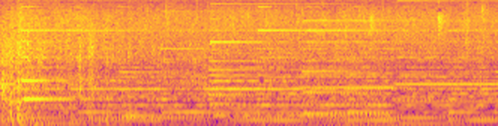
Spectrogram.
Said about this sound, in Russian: Все льется дождь, шумит по мокрым крышам, и не видать ему ни края, ни конца.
